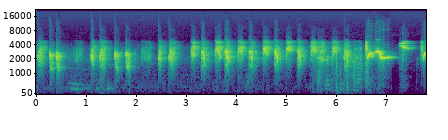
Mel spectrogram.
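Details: Orange-headed thrush singing a rapid, varied run of sweet whistled phrases and scratchy notes, used as a lure to spur caged birds into song; short syllables pour out almost continuously, ending in a clear sliding whistle.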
